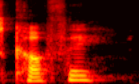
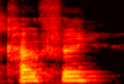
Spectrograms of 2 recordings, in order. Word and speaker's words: Ko-fi: We decided it was coffee. – No, we heard the woman on the video. – Yeah, but you said it was coffee. – No, it's Ko-fi.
